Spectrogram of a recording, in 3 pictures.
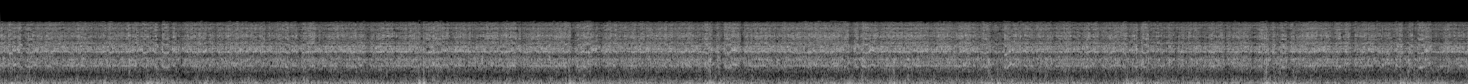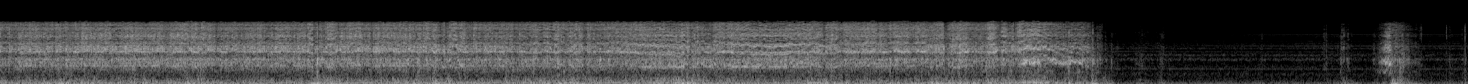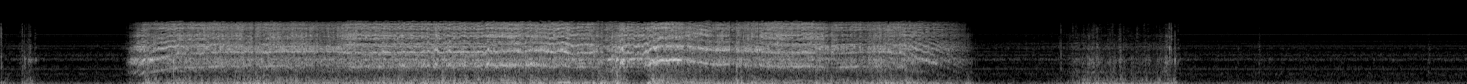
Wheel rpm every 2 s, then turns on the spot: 230, 230, 230, 230, 230, 230, 240, 230, 230, 230, 230, 230, 120, 0, 0, 140, 220, 240, 240, 60, 10, 10.
38-40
